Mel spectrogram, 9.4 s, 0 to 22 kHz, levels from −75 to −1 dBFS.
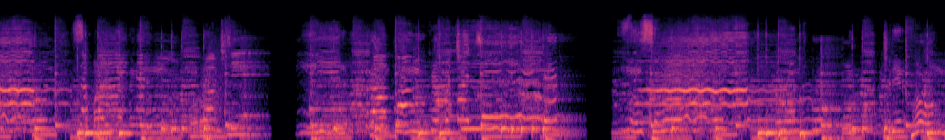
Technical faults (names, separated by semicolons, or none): Wi-Fi interference; AAC frame loss with concealment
